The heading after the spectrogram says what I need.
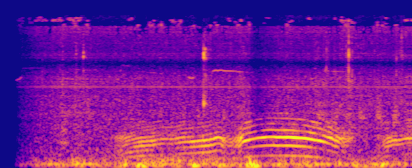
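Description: Several Atlantic puffins give low, moaning groans that swell and bend in pitch, overlapping one another over a steady low rumble of wind or surf.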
